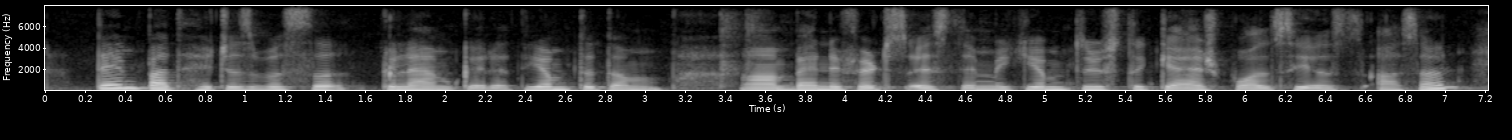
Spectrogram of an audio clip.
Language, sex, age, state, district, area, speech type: Kashmiri, female, 45-60, Jammu and Kashmir, Budgam, rural, spontaneous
